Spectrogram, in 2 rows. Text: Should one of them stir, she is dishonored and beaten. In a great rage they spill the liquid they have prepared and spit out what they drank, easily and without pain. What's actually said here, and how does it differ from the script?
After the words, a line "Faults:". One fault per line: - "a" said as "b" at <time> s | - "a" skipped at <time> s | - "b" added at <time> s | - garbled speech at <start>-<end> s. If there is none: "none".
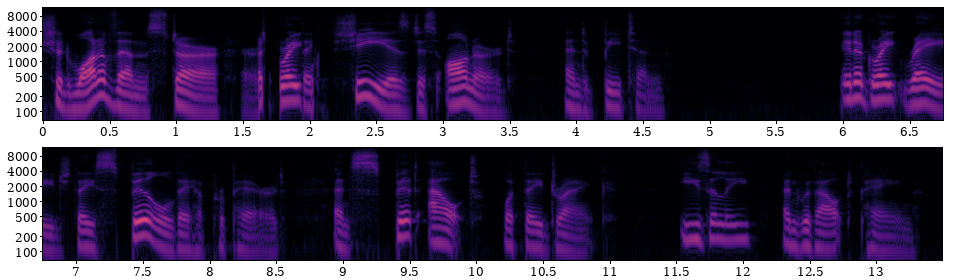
Should one of them stir, [garbled] she is dishonored and beaten. In a great rage they spill they have prepared and spit out what they drank, easily and without pain.
Faults:
- garbled speech at 1.5-2.1 s
- "the liquid" skipped at 7.7 s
